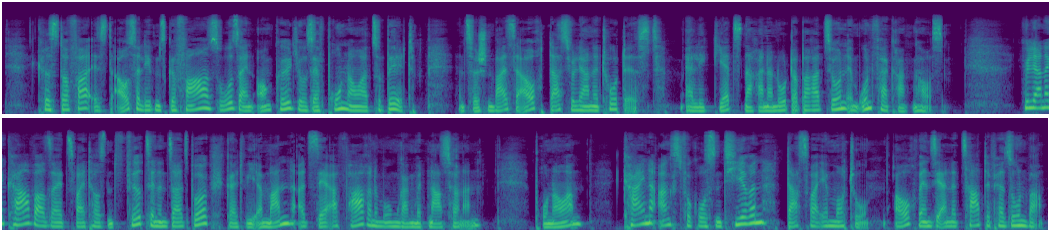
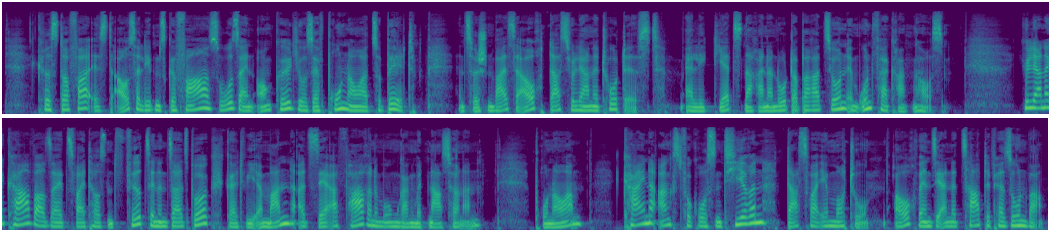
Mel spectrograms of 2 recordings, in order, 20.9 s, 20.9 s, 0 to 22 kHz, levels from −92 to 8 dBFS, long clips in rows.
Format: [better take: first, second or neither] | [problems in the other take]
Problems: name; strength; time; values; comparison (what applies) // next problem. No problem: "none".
second | garbled, watery; slightly; nothing above 11.5 kHz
